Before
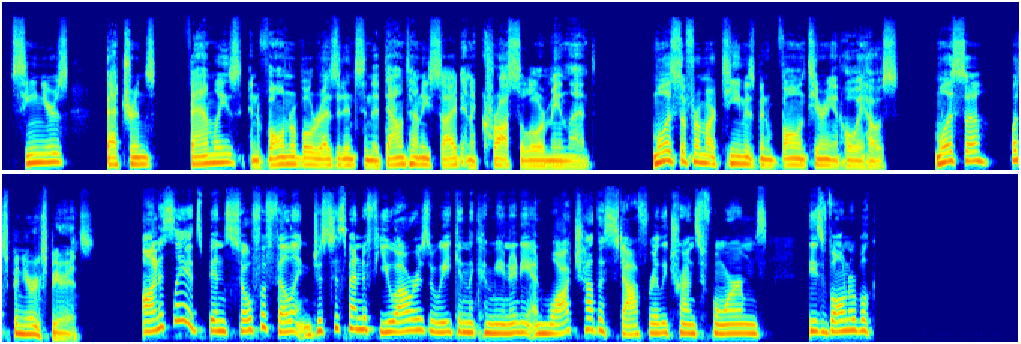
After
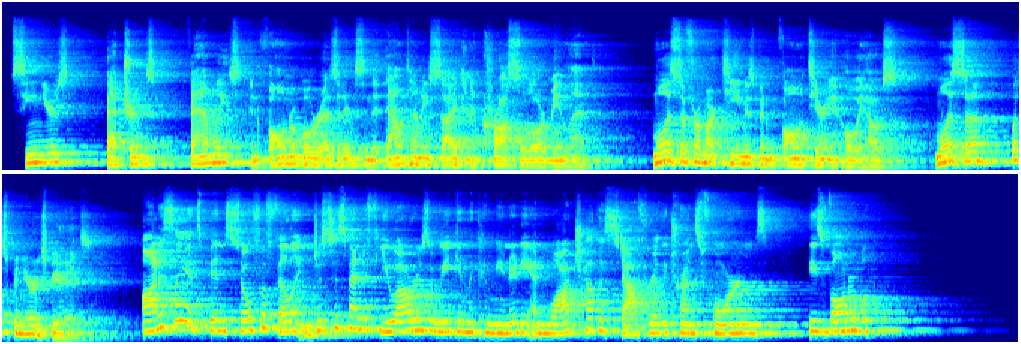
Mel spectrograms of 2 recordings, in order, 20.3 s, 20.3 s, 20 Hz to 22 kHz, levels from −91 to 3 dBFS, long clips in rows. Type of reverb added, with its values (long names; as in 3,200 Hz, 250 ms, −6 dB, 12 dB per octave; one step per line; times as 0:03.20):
four-comb reverb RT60 1.6 s, combs from 27 ms, DRR 4 dB
level −5 dB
